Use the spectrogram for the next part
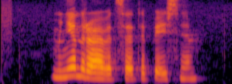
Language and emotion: Russian, positive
